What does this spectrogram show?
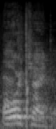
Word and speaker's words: Hor-chai-ta: Horchata, or it should be horchata.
